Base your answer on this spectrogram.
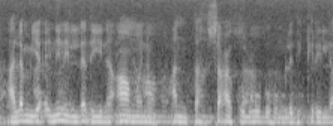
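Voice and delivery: slow, low recitation; measured, low-pitched Arabic recital; Quran recitation. Retold or imitated. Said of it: "ഉമ്മ ഖുർആൻ ഓതുകയാ".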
